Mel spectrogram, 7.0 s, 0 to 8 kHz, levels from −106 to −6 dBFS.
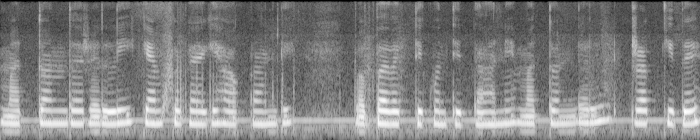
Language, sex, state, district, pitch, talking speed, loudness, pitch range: Kannada, female, Karnataka, Bidar, 240 Hz, 95 wpm, -17 LUFS, 150-250 Hz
